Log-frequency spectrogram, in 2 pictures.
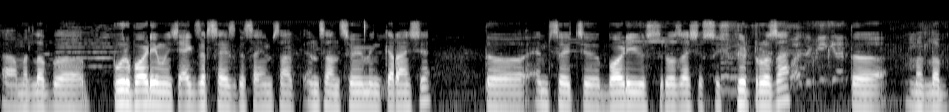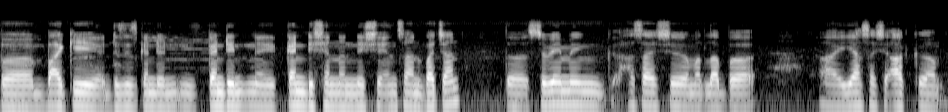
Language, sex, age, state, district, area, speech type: Kashmiri, male, 18-30, Jammu and Kashmir, Baramulla, urban, spontaneous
